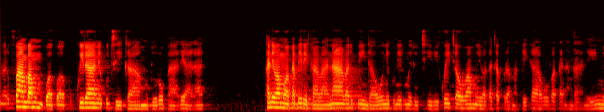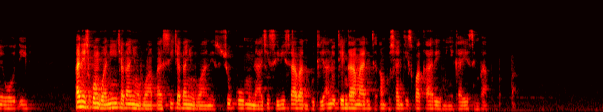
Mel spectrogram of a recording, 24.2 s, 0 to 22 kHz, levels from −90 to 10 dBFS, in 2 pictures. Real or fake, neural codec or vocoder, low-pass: real; none; 7.2 kHz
